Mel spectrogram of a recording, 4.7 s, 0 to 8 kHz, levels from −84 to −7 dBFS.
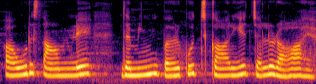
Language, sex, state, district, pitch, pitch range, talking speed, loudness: Hindi, female, Uttar Pradesh, Saharanpur, 225 Hz, 215-255 Hz, 115 wpm, -16 LUFS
